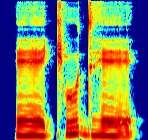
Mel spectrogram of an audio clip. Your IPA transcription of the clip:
eːcʰu dʱe

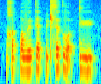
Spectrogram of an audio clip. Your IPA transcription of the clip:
χəpːɔvø kɛpːiʈsœk vɔ̰tːy

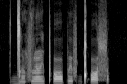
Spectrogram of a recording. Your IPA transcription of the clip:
ɡ͡ǀə̃ːflə̃i̯ pʼɔːpɪːfǃʼɔɬ

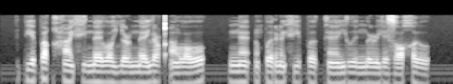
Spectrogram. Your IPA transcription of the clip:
pʲɛpɯqʰɛ̃ɪ̯fʲə n̪ɛlɔɪ̯ʎɔɭ n̪ɛlʲəɭqʼɛ̃ lˠo | ŋɛ̃ʔə̃ pəɾəɳə̃fʲe pə kɛ̃ jɯɪ̯ŋɯɭje zɔχɯʊ̯

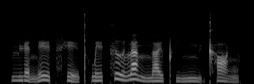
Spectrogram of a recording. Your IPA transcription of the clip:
lɥɛ̰˨˩ne˥˩ɪ̯t͡sʰḛ˨˩ɪ̯t̪ʰwe˦ɪ̯ t͡sɹ̩˥˧la˥˩n n̪a˥ɪ̯pʰi˧˥ŋ my̰˨˩kʰɑ˥˩ŋ

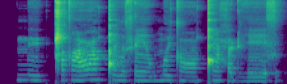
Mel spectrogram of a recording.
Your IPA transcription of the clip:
my | ǁʏtˤə̃y̯ ʕɔ̃ ǃʏlʊsɽeːw mʊy̯tɔ̃ː ǃẽħə ɖʱeːs

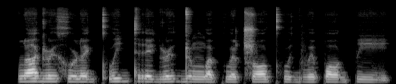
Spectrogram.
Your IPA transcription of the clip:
ɳaɡɭɨ xuɳɛɡkʷʼiɡ treɡɭɨɡɖɘ ŋʷakʷɛʈ͡ʂɔkʷʰeɡ βɘpɔɡ pi

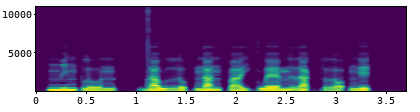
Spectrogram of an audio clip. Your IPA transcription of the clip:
mi˦˥nplo˨˩n | da˧wro˨˩k̚na˦˥n pa˩˦jkwɛː˦˥mra˦˥k̚ prɔ˨˩ʔŋe˥˩k̚

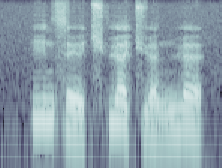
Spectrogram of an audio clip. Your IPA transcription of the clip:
i˦nse˨˩ɪ̯t͡ɕʰɥɛ˥˨ t͡ɕɥɛ˨˦nn̪ɥɛ˥˨

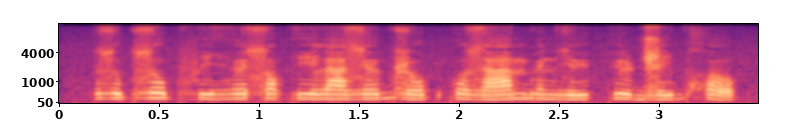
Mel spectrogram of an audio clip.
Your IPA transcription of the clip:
zupzopfi ɦøsɔkila zøb ʐopko za mbønzyky ɖ͡ʐibχo

